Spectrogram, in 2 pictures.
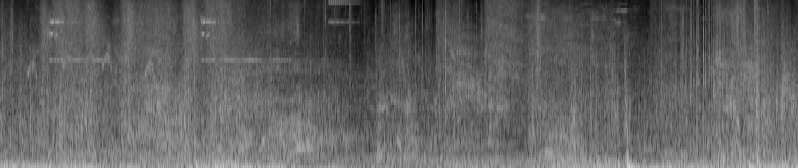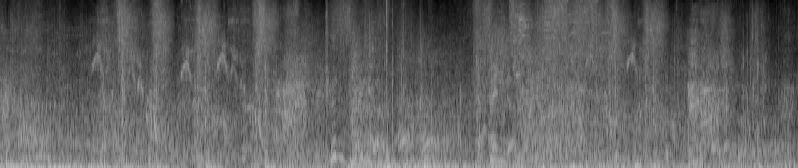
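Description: Dense, continuous game combat from Hogwarts Legacy: magical spell casts crackle and whoosh over rumbling explosions and creaking, clattering debris, loud and busy throughout with no clear pauses, no voices heard.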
